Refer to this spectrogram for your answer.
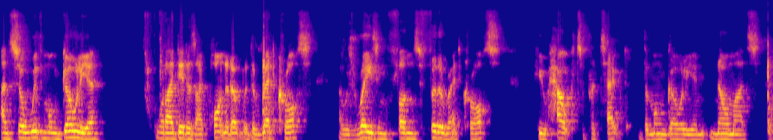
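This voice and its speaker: A man speaks with a Welsh accent. His pitch is fairly high. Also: fairly even intonation, moderate pace. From Wales. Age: 20s. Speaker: adventurer. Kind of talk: casual chat.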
